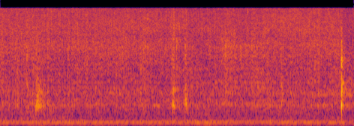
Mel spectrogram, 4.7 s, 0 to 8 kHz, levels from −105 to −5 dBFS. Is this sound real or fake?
fake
